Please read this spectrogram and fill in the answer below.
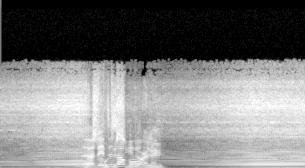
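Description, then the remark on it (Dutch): A steady mechanical hum of a desalination system's seawater feed pump starting up, with a strong tonal buzz throughout, rising in level near the end as it spins up. A man speaks briefly over it partway through. “ondertussen gaat de, de aanvoerpomp een hoop lawaai maken.”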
